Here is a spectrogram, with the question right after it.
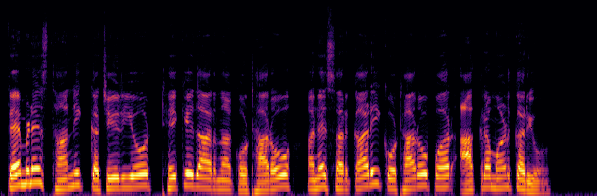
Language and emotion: Gujarati, neutral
